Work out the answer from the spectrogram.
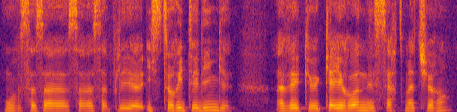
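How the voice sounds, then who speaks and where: Chatty young woman, lowish voice. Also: little pitch movement, normal speed, warm tone. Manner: chatty, hesitant, many fillers and restarts. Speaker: comedian, interview guest. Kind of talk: casual interview chat.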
